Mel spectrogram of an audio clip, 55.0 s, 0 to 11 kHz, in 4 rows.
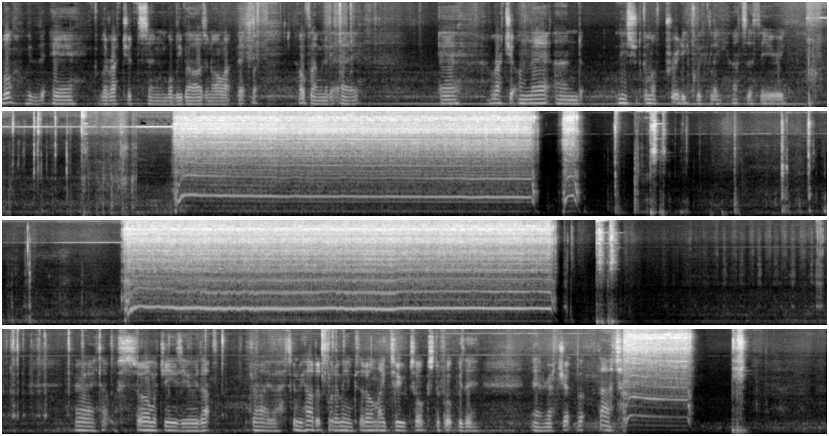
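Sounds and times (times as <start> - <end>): power ratchet whining: 13.4 - 24.2, 24.8 - 36.9, 46.6 - 52.9
tool clicks and rattles: 40.6 - 42.5.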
